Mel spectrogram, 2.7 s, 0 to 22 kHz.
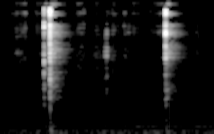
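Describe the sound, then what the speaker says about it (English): Two sharp, loud mechanical clicks about a second and a half apart from the VC Edge Interface V3 mechanism, close and crisp in a quiet room, with a faint tick between them. "there's kind of this loud click"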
